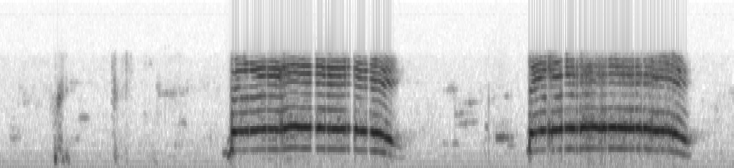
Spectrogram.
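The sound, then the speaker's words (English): A bow hunter imitates the bleat of a goat shot with a bow, letting out two loud, drawn-out bleats about a second apart, each nasal and slightly wavering, with only faint background noise between them. “And he's about to show us what the noise a goat makes when you put a bow into it.”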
